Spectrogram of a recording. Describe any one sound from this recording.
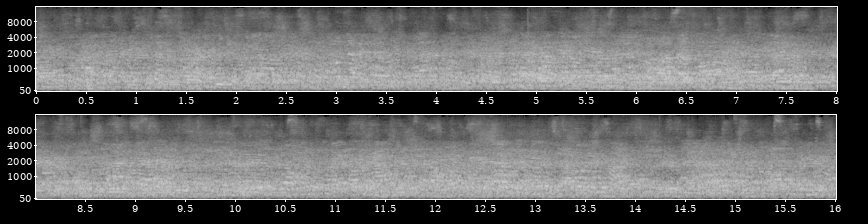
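A crowd of adults murmurs and chatters in a large echoing hall.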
